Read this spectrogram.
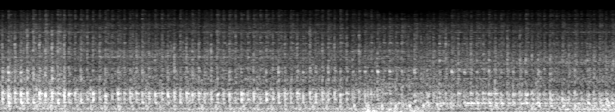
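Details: Car engine idling with a noisy engine bay and AC no longer blowing cold: a fast, loose metallic rattle and ticking over the idle, caused by a loose, failed AC compressor pulley bearing; the compressor is removed for repair.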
